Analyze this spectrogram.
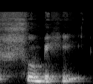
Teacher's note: The Shu is cerebral sh. The Bhi is again aspirated, just like Bhishma.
